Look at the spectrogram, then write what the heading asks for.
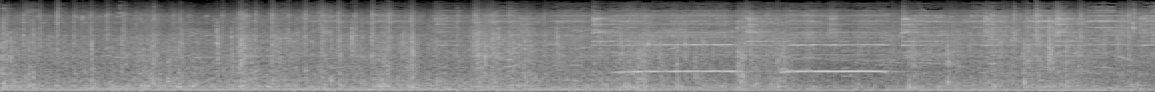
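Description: Amusement-park miniature train running on its track, a steady rumble with light clicking of the wheels over rail joints. About six seconds in, the locomotive sounds two blasts of its horn, each a little over a second long and held on one steady pitch.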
